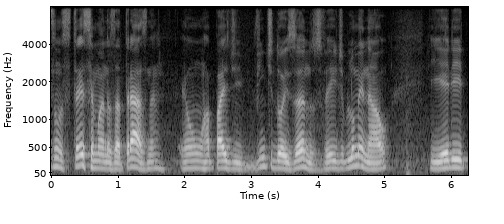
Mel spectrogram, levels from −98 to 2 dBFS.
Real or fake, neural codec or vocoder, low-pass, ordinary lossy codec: real; none; none; none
